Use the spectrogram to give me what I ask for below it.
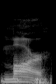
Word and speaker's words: Maher: kicker for the Rams is Brent Maher right Mar yes he you know who you pronounce it he missed five Pats in the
